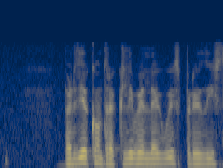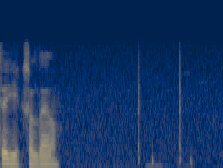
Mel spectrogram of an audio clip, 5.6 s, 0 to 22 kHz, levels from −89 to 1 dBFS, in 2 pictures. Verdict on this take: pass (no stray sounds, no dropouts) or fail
pass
